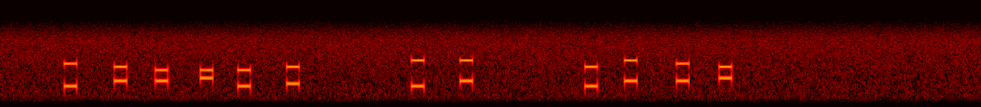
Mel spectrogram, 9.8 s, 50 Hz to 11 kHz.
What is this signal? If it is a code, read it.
DTMF, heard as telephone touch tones, dialled by hand, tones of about 130 ms. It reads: 387*15 AC 2C90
